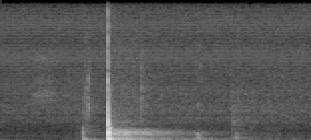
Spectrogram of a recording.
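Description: A single sharp knock about a second in, with a brief ringing tail, from musical gear being handled while it is packed away.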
